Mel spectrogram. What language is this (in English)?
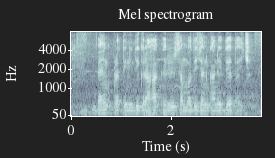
Maithili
